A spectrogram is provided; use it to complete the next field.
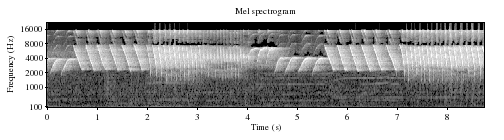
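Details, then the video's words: Canary training song alternating tours of fast repeated descending notes with dense, rolling trills, the pattern cycling twice with a short pause between. "canary singing / canto Canario cantando | canary training song"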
